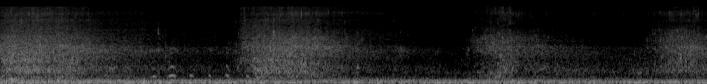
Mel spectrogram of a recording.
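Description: Small waves lapping and washing onto a sandy shore in repeated hissing swells every second or two, over a steady low rumble of wind on the microphone.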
